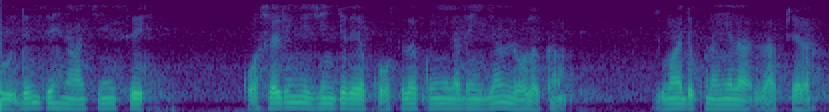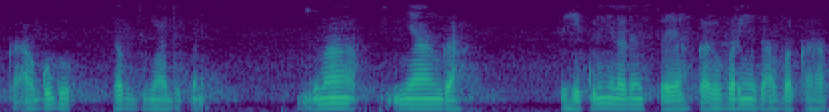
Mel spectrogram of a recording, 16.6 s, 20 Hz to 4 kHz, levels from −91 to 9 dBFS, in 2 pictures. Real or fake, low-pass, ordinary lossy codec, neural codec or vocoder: real; 3.6 kHz; MP3, 24 kbps; none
